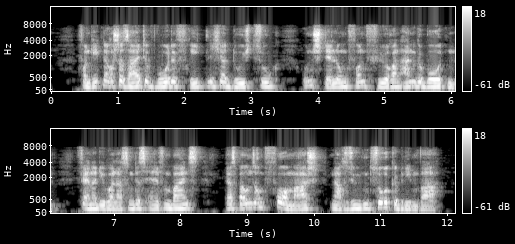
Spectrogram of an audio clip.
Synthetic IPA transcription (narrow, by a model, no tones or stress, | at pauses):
fɔnɡeːɡnɐʁɪʃɐzaɪtəvʊɐdəfʁ̥iːtlɪçɐdʊɐçt͡suːk | ʔʊntʃtɛlʊŋfɔnfyːʁɐnʔanɡəboːtn̩ | fɛɐnɐdiːʔyːbɐlasʊŋdɛsʔɛlfn̩baɪns | d̥asb̥aɪʊnzəʁəmfoːɐmaɐʃnaːχzyːdn̩t͡suʁʏk̚ɡ̥əbliːbm̩vaːɐ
